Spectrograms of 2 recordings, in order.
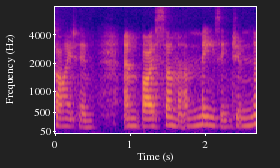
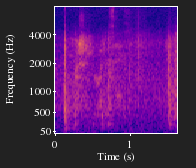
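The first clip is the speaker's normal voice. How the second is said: very soft whisper; hushed, confidential real aside; 11 dB quieter than usual. Real, not acted. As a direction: whisper it to the listeners. Reader's hushed aside to listeners.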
